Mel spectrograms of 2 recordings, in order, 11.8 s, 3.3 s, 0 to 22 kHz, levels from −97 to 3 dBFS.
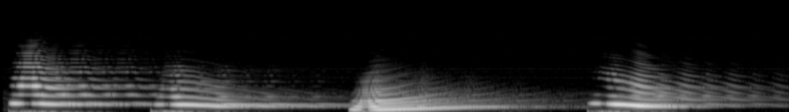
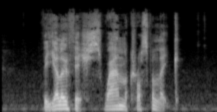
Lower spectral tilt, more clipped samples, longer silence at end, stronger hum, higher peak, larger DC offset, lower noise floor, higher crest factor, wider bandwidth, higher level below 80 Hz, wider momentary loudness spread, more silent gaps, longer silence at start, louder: first, -13 dB/octave vs -4.5 dB/octave; neither; first, 1.35 s vs 0.6 s; neither; second, -10 dBFS vs -2 dBFS; neither; first, -65 dBFS vs -59 dBFS; about the same, 16 dB vs 20 dB; second, 3.3 kHz vs 14.5 kHz; second, -64 dBFS vs -56 dBFS; first, 23 LU vs 12 LU; neither; second, 0.1 s vs 0.65 s; about the same, -24 LUFS vs -22 LUFS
